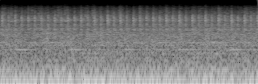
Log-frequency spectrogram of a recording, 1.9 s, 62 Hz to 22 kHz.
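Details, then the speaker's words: 1956 Land Rover Series 1 109 at idle after sealing exhaust flange with muffler cement, gasket alone didn't seal: even low idle thrum, no hiss or puffing at the joints; exhaust leak fixed, paper test passes. "So immediately I can hear that it's a lot quieter."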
